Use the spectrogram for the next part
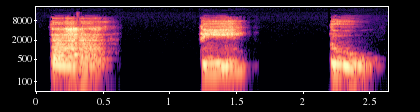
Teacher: Nah, bukan digigit, tapi disentuhkan ujung lidah ke belakang gigi seri atas kita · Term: huruf ta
